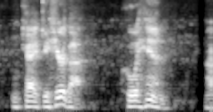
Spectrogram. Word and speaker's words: Hua Hin: make this video okay do you hear that who him all right let's try another one Beach okay do you hear the pronunciation now you're gonna get to learn how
